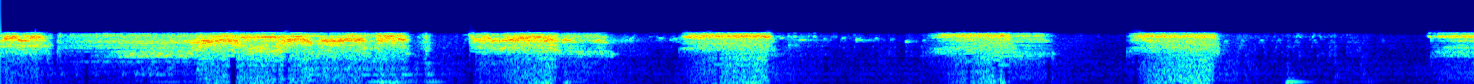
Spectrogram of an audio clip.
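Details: Hungry owl nestlings in a nest box beg while only one is fed: long loud rasping screech at first, then separate hissing bursts roughly once a second, irregularly spaced.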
